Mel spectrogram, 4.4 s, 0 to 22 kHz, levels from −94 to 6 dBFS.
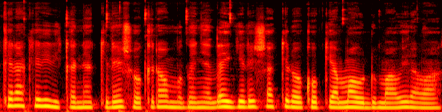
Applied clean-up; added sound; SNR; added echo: neural mask model Resemble Enhance denoiser.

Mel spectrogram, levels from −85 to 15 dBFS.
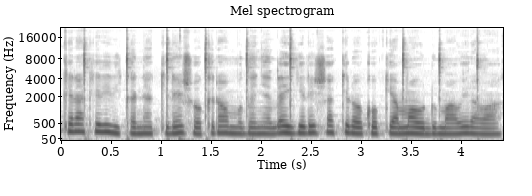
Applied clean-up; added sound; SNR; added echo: none; Hammer; 11 dB; none.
